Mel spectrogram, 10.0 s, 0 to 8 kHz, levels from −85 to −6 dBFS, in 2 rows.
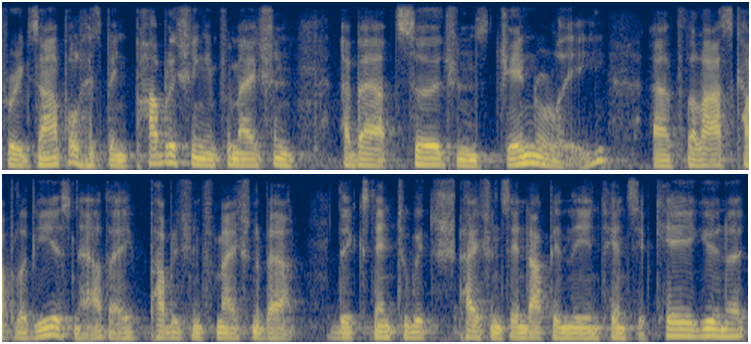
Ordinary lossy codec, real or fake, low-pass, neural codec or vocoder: Opus, 24 kbps; real; 7.2 kHz; none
